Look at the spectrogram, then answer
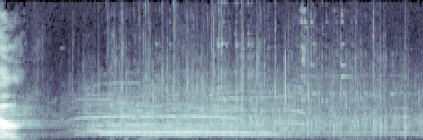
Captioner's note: audience cheering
